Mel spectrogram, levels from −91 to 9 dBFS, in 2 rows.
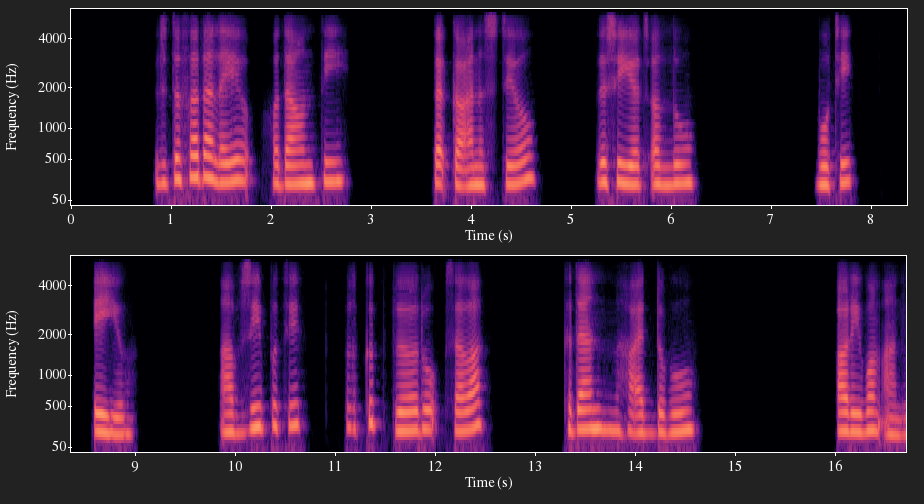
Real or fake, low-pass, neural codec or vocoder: fake; 5.4 kHz; codec, 16 kHz, 0.2 kbps, FocalCodec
